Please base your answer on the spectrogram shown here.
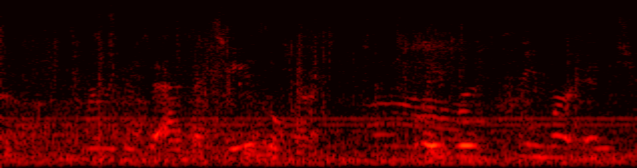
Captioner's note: indistinct chatter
